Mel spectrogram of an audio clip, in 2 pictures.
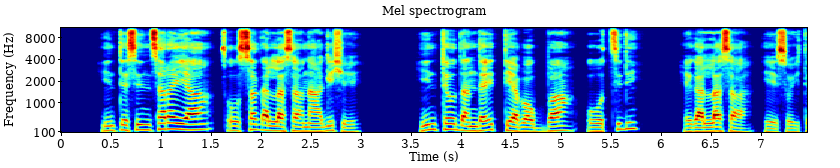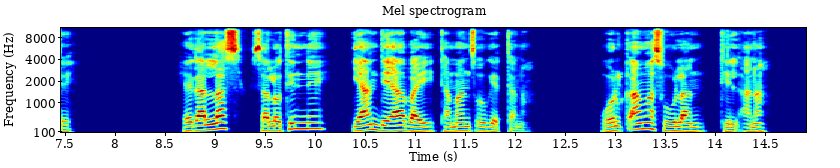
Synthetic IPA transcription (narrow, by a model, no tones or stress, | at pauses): hɪnt̪ːɛsɪnt͡sːɐɾɐjaːt͡sʼo̞ːsːɐɡɐlːɐsaːnaːɡɪʃɛ | hɪnt̪ːɛwɔd̪ɐnd̪ɐɛt̪ːɪjaːbɐʊbːaːo̞ːt͡sːɪd̪ɪ | hɛɡɐlːɐsae̞ːsɔjt̪ɛ | hɛɡɐlːɐsːɐlɔt̪ɪnːɛ | jaːnd̪ɛʔjaːbɐjt̪ɐmɐnt͡sʼuːɡɛt̪ːɐ̰nɐ̰ | wʔɔlkʼːaːmɐsuːlɐnt̪ɪlʔɐ̰nɐ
